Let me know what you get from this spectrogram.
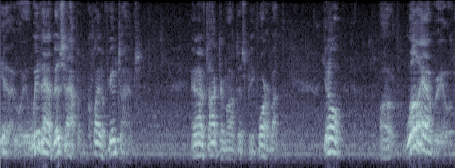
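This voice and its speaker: A man giving an informal instructional hunting talk in a halting, folksy way, repeating and restarting his phrases. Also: a little high, darkish tone. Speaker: deer hunting instructor hosting a video seminar. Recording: roomy echo, distant mic, some noise.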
